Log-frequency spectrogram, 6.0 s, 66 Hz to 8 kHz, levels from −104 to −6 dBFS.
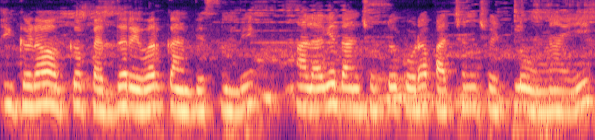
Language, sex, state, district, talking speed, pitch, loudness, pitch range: Telugu, female, Andhra Pradesh, Manyam, 120 wpm, 200 Hz, -15 LUFS, 190-210 Hz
